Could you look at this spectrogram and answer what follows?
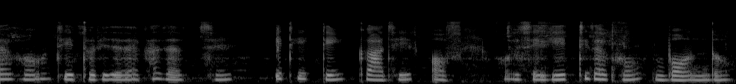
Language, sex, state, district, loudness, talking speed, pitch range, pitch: Bengali, female, West Bengal, Paschim Medinipur, -38 LUFS, 120 wpm, 215-240 Hz, 220 Hz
